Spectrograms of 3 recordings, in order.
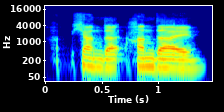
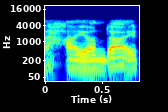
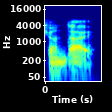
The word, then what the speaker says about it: Hyundai: So Rimac together with Hyundai. And I have always said Hyundai, but I think it's properly pronounced Hyundai. In Croatia, we pronounce it Hyundai.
